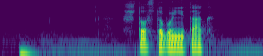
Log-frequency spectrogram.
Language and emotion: Russian, neutral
